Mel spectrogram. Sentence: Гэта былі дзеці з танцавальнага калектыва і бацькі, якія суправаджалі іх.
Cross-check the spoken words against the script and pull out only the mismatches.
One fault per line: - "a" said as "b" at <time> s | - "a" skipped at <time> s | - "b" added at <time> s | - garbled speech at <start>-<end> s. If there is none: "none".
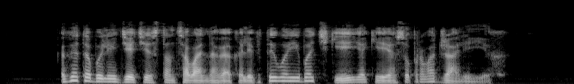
none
